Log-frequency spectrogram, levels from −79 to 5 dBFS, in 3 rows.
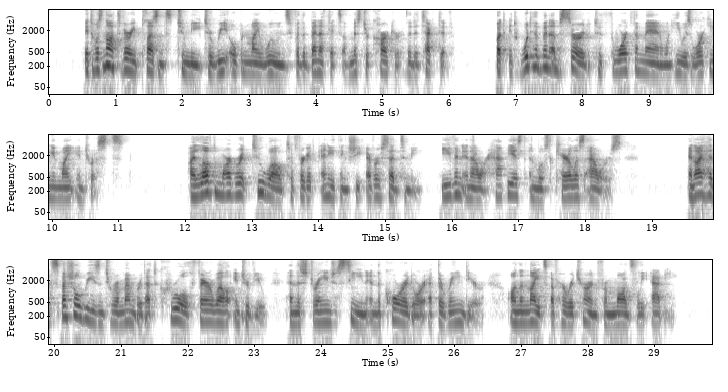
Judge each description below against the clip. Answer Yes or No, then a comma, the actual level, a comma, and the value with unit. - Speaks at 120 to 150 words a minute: No, average, 175 wpm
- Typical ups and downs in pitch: Yes, average, 4.7 semitones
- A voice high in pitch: No, medium, 145 Hz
